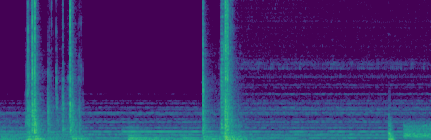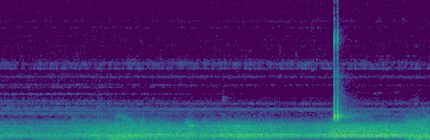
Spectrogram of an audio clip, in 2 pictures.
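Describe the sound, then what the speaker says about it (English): Door opening in the video game Frequency Missing, a few sharp clicks and a thunk followed by a sustained low ambient hum, fairly close and clear. "The door to the kitchen."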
